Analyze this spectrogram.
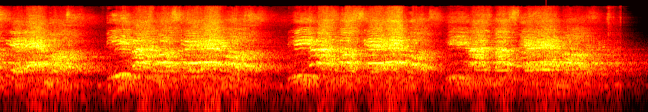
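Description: A large crowd chants loudly in rhythmic bursts in an echoing hall.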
